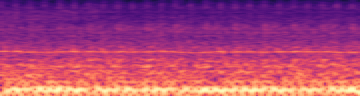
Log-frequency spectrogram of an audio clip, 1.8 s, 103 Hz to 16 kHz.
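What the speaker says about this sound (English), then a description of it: "the engine's running incredibly rich now" A BMW E30 325i with the M20B25 inline-six idles steadily while running rich, a close, even engine drone with a constant low rumble and no speech.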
